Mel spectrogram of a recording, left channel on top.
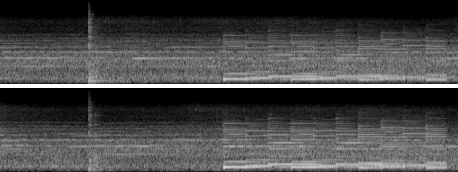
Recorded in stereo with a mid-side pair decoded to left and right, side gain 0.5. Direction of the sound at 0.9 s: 40° left.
